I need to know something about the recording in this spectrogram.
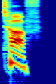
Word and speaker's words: tough: It sounds like tough rhyming with stuff.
